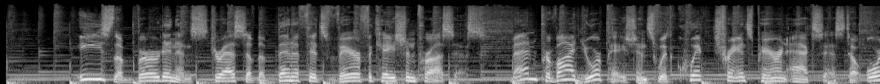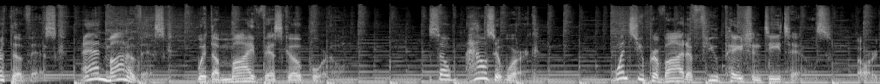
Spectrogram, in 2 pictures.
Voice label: American English Voiceover Sample

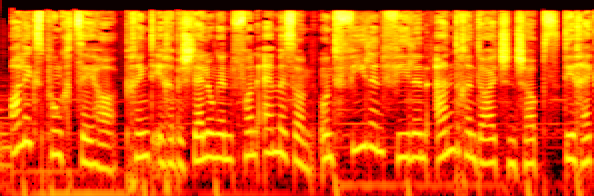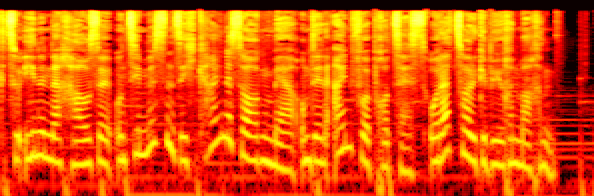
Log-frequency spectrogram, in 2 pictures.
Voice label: Brisk introduction German Female Voiceove

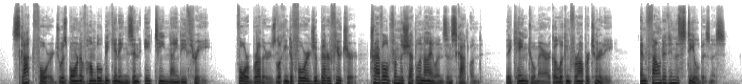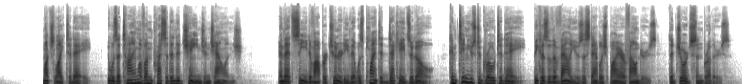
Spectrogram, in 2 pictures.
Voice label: American English Voiceover

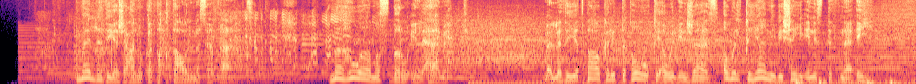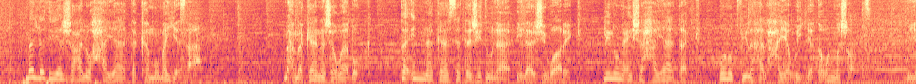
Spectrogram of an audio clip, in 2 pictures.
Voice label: Arabic voice over Warm calm emotional

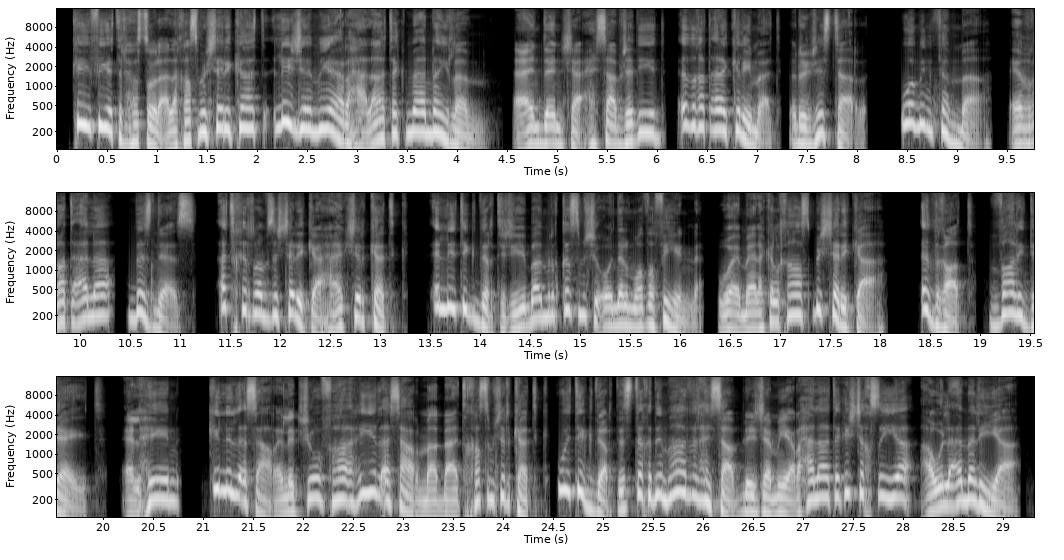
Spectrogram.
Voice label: Arabic Voice Over

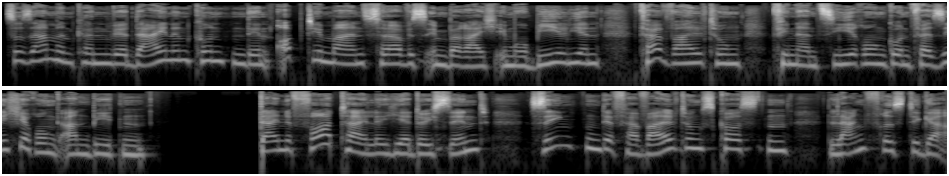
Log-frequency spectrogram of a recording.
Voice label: German Voice Over

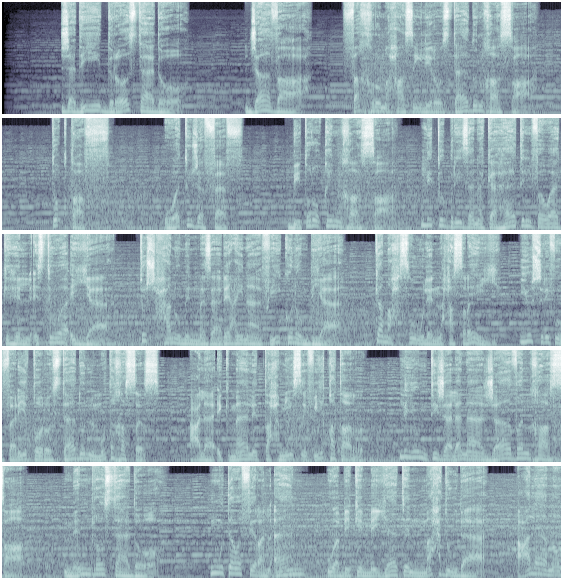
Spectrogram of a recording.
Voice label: Arabic Voice Over epic

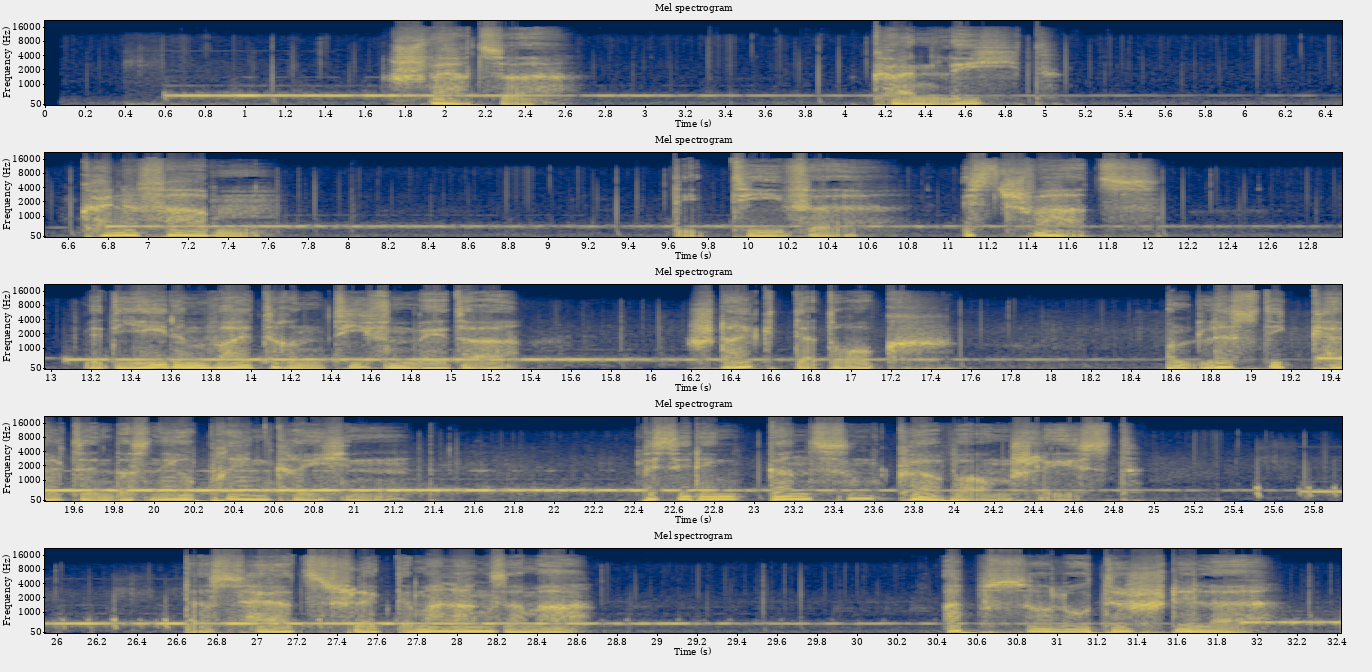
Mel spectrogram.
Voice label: Deep affective

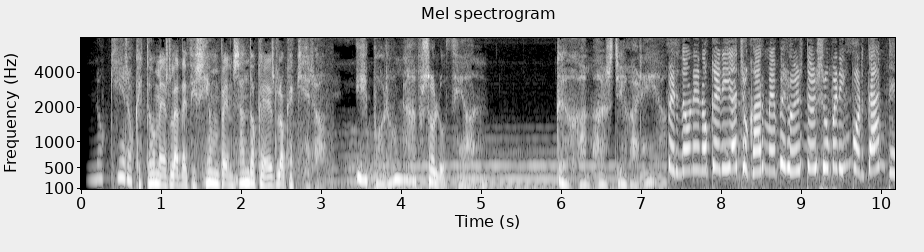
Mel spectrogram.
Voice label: Dubbing character voiceover

